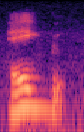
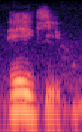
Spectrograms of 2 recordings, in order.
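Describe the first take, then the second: First: It is said as one short syllable. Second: It is said as two syllables, starting with A.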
